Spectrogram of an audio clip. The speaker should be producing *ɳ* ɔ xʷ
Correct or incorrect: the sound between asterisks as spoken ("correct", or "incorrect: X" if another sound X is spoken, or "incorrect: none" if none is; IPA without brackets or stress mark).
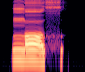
incorrect: ŋ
